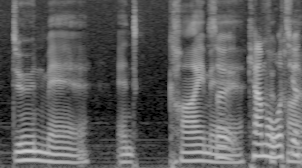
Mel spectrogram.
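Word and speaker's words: Dunmer: this or something and he was saying how to pronounce things and it's saying like zlamar is like dwayne i've already seen that don't get me started done doner is dunemere and kymon camel what's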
